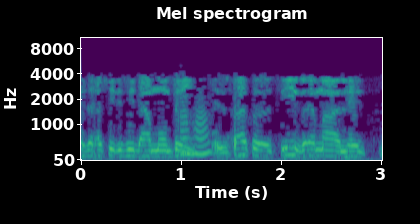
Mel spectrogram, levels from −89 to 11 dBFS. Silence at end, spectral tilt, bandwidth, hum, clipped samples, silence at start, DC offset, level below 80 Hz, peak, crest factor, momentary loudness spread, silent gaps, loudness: 0 s; -10 dB/octave; 4.4 kHz; none; under 0.1%; 0 s; under 0.1%; -54 dBFS; -10 dBFS; 16 dB; 3 LU; none; -26 LUFS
